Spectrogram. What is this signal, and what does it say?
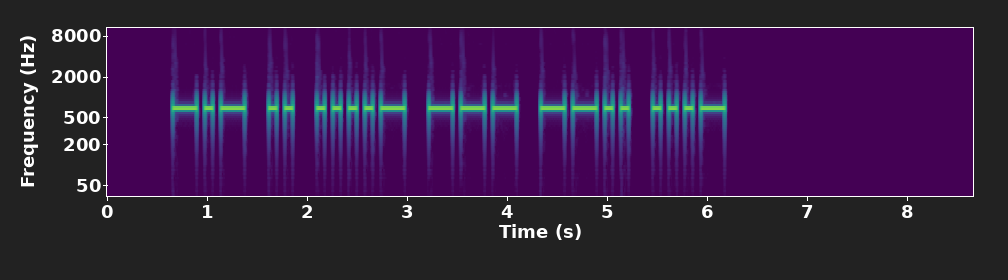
Morse code, heard as a keyed tone, about 15 wpm, 700 Hz. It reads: KI4OZV
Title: USA Call Signs - 6 Characters - Repeated 3x - 15wpm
